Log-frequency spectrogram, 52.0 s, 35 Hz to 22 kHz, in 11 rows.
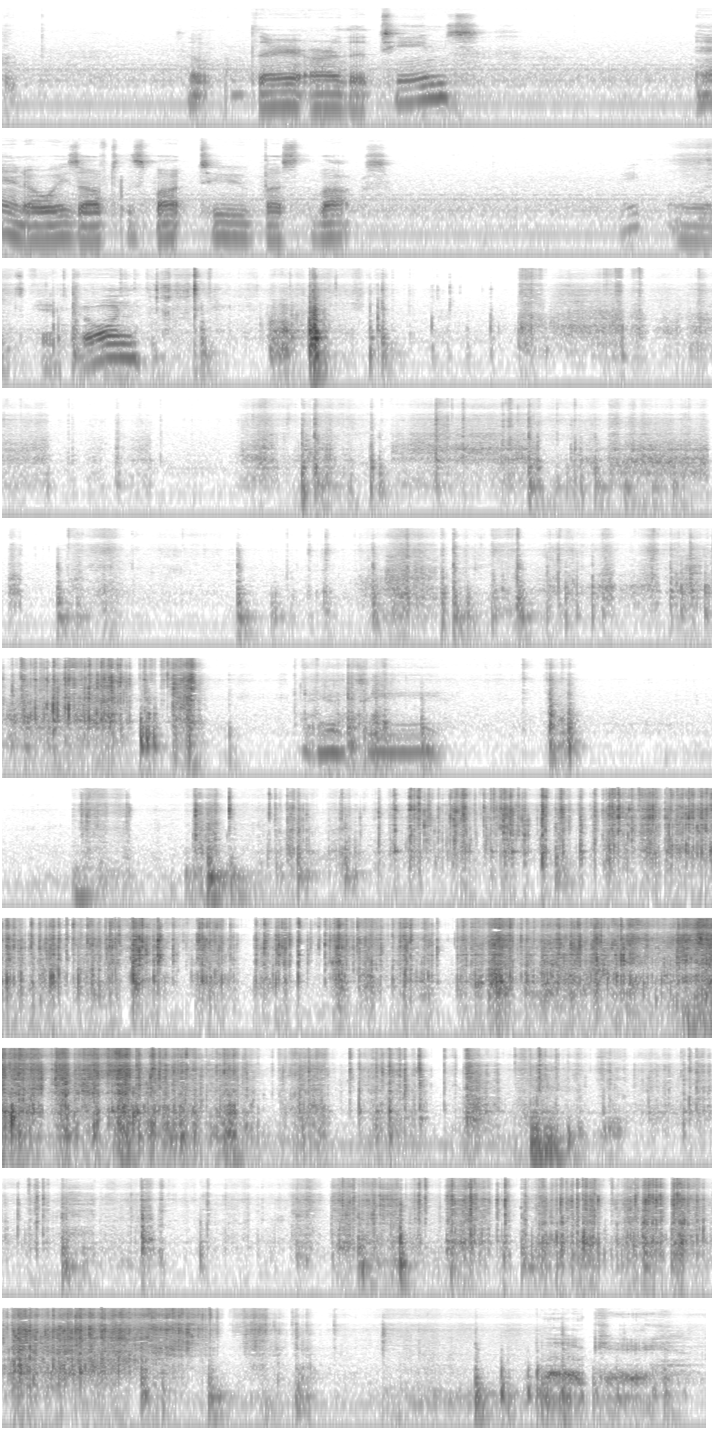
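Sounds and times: wrapper crinkling and tearing: 22.5 - 25.1, 28.9 - 49.4.

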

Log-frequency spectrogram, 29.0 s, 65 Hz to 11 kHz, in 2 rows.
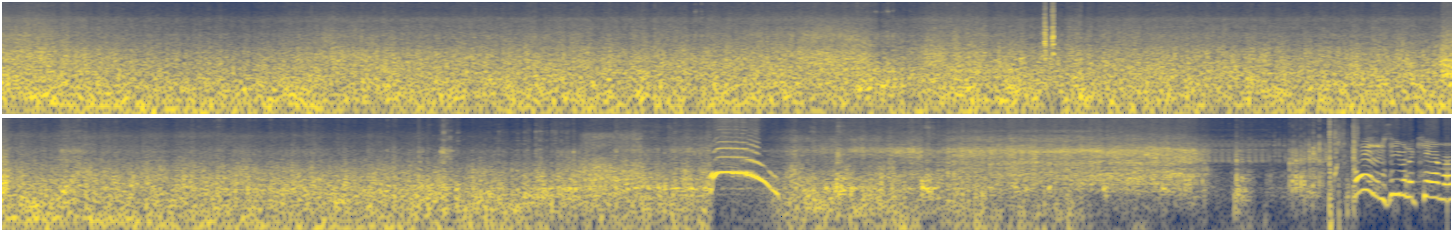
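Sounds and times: sled runners rumbling on ice: 0.0 - 28.9
wind rushing on microphone: 0.0 - 28.9.

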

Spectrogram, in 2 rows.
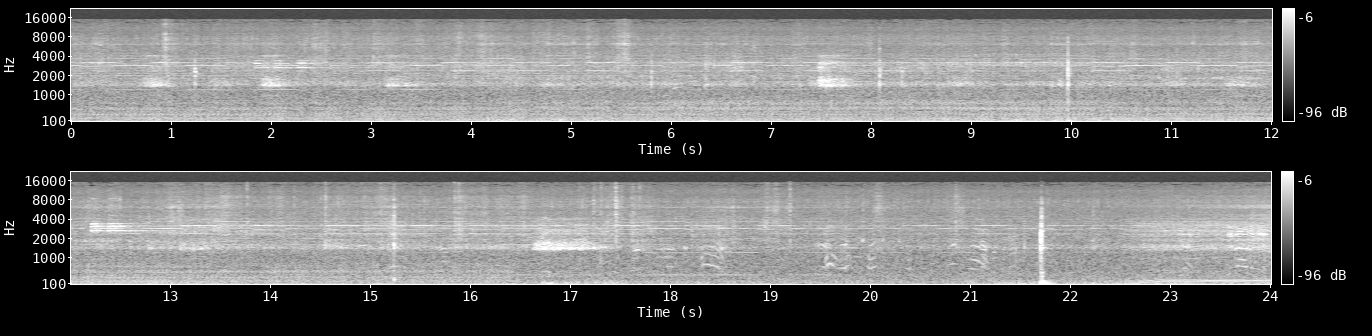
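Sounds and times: motorcycle engine idling: 0.0 - 22.6.

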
